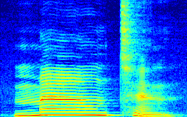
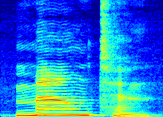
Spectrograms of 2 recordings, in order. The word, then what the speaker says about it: mountain: mountain mountain pay attention we don't pronounce the I and these sounds like this mountain okay again let's say it mountain remember that each time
